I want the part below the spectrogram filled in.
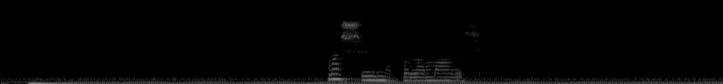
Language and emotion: Russian, sad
